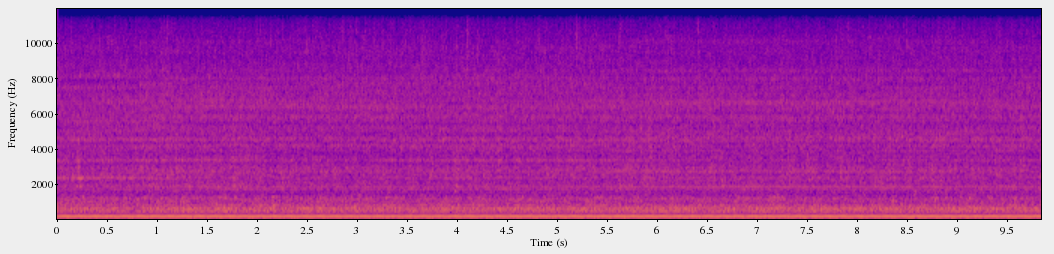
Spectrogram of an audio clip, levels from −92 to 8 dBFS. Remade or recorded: remade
